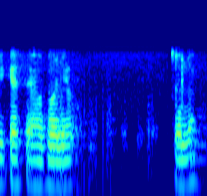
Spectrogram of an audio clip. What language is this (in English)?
Assamese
